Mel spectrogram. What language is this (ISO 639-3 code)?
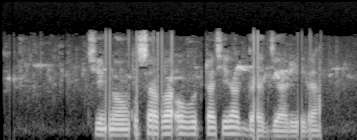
lug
